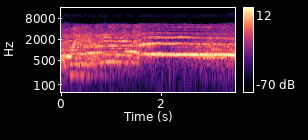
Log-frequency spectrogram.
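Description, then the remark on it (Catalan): Players of the Finnish national basketball team howl together like wolves, their voices forming long, sustained, overlapping tones that waver and slide in pitch, loud and continuous throughout. “Aquests són els jugadors de la selecció finlandesa, doncs això fent de llops.”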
